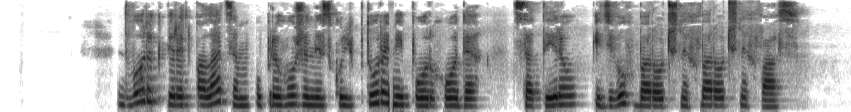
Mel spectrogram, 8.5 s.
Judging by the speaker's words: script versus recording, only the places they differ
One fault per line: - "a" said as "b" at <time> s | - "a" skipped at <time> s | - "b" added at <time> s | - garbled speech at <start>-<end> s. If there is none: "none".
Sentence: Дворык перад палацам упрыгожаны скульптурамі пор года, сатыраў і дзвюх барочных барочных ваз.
none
